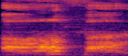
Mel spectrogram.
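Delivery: deep, put-on porn-actor voice. Retelling someone's impression: impression of a man in porn. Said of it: "an impression of a man in a porn".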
